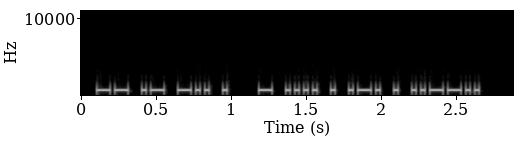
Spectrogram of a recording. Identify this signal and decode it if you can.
Morse code, heard as a keyed tone, about 40 wpm, 700 Hz. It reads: MADE THERE?
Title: Sentences from Top 1400 Words 40wpm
